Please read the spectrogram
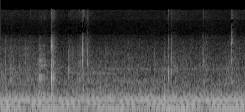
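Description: A gloved hand picks an elm oyster mushroom cluster off its grow bag, with a short snap about half a second in and faint rustling, over a steady low machine hum.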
